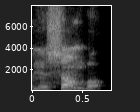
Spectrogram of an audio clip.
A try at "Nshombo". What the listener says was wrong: You got to pronounce the N slightly.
